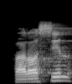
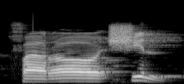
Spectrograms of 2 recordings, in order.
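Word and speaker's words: الفراش: Ini dia hurufnya shin. Farosil, farosil salah. Faroshil.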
